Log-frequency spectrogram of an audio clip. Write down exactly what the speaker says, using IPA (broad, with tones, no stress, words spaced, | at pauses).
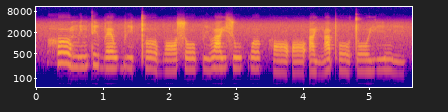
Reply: hɤː˥˨ mi˧˥nt̪i˥˨ bɛː˧wbiː˧˩t̚pʰɤː˧˩bɔː˩˧ soː˧ pi˩˧ʋa˧j suː˧k̚ʋɤː˧k̚hɔː˩ ʔɔː˩ʔa˧˩jŋa˥˨ pʰoː˧˩t̪oː˧ jiː˧mi˩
